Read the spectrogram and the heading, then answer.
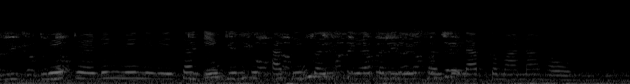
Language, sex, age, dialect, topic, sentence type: Bhojpuri, female, 18-24, Western, banking, statement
